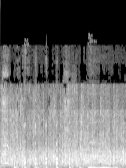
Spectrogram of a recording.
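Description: Steady applause fills the whole stretch, a dense, hissy wash of many hands clapping, with a low pulsing tone underneath and a short sliding low note near the end.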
